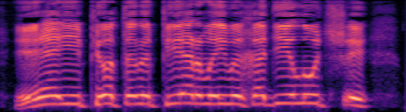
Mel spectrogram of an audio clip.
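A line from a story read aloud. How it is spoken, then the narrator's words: Threatening shout. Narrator (Russian): угрожающе крикнул трикотаж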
